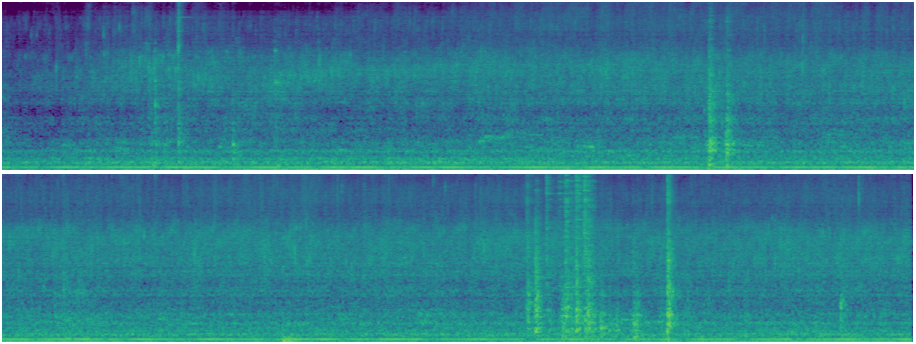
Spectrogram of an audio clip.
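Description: Salmon steaks sear in a pan with a steady, even sizzle under a low constant hum, marked by a few brief clicks and scrapes.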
